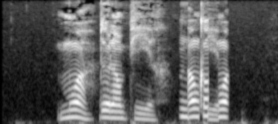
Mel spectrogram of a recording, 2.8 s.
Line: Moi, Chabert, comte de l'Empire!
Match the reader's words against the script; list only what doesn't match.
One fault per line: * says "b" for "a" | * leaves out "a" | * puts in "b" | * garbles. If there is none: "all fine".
* leaves out "Chabert comte"
* garbles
